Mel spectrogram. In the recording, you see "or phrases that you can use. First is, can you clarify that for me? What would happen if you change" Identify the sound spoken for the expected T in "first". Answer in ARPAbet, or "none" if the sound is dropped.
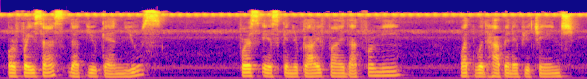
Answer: T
